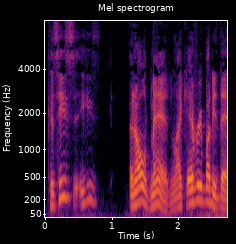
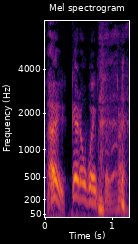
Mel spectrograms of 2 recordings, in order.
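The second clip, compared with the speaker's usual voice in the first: mock-macho shout, pitched up; macho hero; 6 semitones higher than usual. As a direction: jump in like a hammed-up tough guy. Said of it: "comes in with his macho self".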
